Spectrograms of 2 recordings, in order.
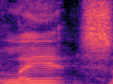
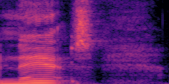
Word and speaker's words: Nance: know they they got Lance uh excuse me Nance I've mispronounced his name there Nance uh has been uh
